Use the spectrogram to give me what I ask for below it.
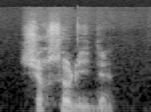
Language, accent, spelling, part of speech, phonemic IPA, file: French, France, sursolide, noun, /syʁ.sɔ.lid/, LL-Q150 (fra)-sursolide.wav
- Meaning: sursolid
